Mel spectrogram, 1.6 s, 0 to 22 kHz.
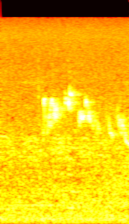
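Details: Red-whiskered bulbul recorded while being trapped on 2 October 2016, in competitive song: one quick, lilting phrase of slurred whistled notes, rising then dropping, lasting about a second over faint background noise.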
